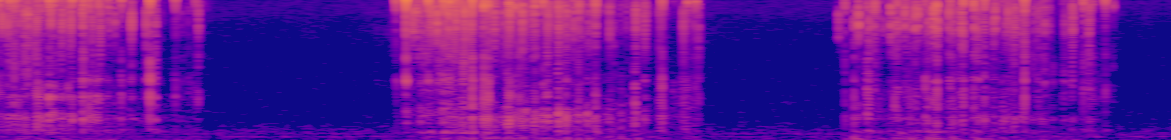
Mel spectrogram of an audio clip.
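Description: Long nails scratch across the stone-chip encrusted top of a closed, pebble-encrusted metal-frame clutch bag lying flat. Three bursts of bright, dry, gritty rasping are separated by quiet pauses, with a faint low rumble underneath.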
